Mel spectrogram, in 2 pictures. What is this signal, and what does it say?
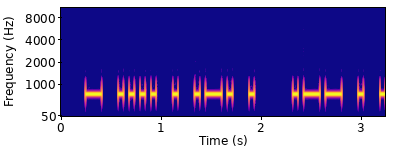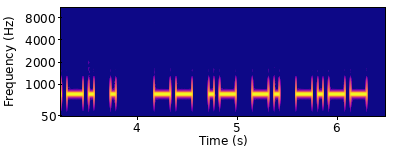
Morse code, heard as a keyed tone, about 22 wpm, 700 Hz. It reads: THERE WERE MANY
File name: practice / 22wpm / Sentences with 3-Word Phrases - 22wpm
